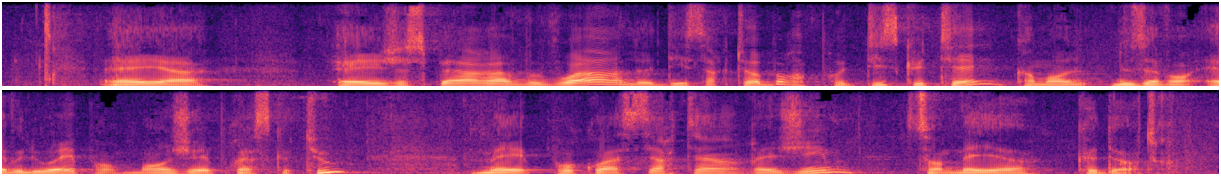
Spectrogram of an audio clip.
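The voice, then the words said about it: Non-native French accent. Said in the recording (French): “je suis désolé pour mon accent ... même si en français, il se peut que vous deviez parfois m'aider un peu”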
